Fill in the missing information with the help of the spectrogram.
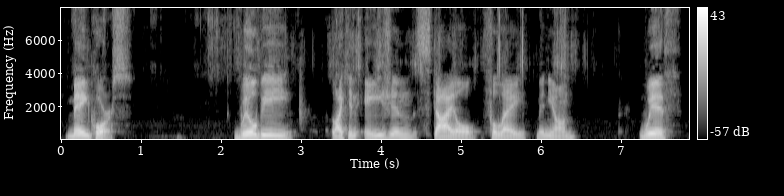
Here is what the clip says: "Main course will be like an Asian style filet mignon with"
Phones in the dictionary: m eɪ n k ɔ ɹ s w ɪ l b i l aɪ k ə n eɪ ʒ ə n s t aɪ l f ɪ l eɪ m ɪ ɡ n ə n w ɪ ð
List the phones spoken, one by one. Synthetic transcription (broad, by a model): m eɪ n k ɔ ɹ s w ɪ l b i l aɪ k ə n eɪ ʒ ə n s t aɪ l f ɪ l eɪ m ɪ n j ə n w ɪ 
